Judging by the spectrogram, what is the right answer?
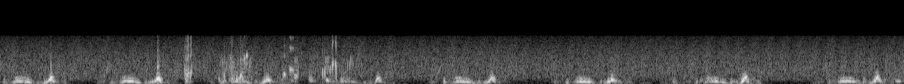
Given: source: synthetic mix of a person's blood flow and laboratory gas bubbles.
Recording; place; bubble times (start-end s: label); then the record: Doppler ultrasound of blood flow; precordium
1.82-1.96 s: bubbles
2.17-2.53 s: bubbles
2.81-3.00 s: bubbles
3.08-3.54 s: bubbles
8.94-9.05 s: bubbles
From the record:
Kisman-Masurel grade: 222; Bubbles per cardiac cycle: several, 3 to 8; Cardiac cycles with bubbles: 10 to 50%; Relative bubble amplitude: moderate (0.250 to 0.450); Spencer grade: 2 (many but less than half of the cardiac periods contain bubble signals, singularly or in groups); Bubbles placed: only in the low amplitude regions of the cardiac cycle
